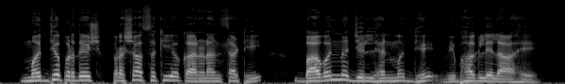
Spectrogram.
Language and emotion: Marathi, neutral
